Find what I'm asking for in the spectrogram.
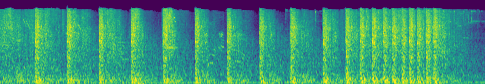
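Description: Video game gunfire in Blitz rings out as rapid, evenly spaced bursts of shots, loud and close, repeating in a steady automatic rhythm that quickens toward the end.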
